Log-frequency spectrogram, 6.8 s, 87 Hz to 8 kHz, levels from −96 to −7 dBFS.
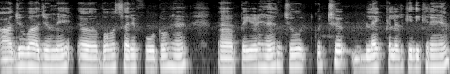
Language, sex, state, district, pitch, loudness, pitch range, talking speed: Hindi, male, Chhattisgarh, Raipur, 130 Hz, -16 LUFS, 125-140 Hz, 170 wpm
